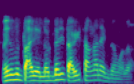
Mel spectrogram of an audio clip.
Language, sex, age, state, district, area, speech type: Marathi, male, 18-30, Maharashtra, Thane, urban, conversation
